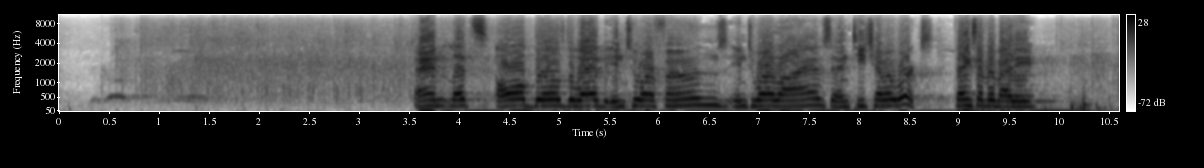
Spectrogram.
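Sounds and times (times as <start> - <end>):
audience applause: 0.4 - 3.9, 10.2 - 10.5
speech: 3.6 - 10.0.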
